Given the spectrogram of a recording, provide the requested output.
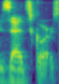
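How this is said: The letter Z is said as zed.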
